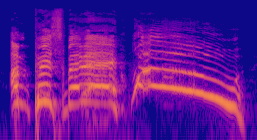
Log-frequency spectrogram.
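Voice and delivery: high mock-party shout; sarcastic whoop. Comedian fake-celebrating his anger, high whooping shout. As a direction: cheer like a frat boy while furious. Sarcastic cheer when angry.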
